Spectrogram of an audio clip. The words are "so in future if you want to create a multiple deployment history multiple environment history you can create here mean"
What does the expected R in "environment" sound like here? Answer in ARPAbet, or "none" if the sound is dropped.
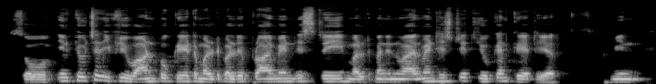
none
